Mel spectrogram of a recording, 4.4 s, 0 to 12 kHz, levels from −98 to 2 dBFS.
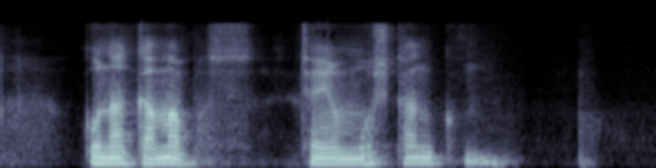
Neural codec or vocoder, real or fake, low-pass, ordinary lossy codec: codec, 16 kHz, 0.7 kbps, FocalCodec; fake; 7.2 kHz; AAC, 32 kbps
